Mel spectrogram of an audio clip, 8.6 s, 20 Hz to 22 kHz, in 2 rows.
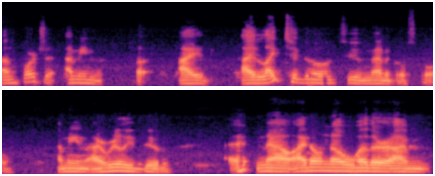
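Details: Male with non-fluent aphasia since a stroke during heart valve surgery in 2007, initially able to produce only two single words; non-fluent aphasia.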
